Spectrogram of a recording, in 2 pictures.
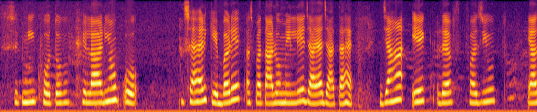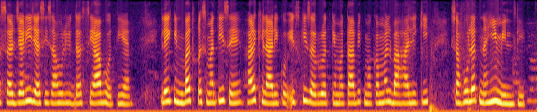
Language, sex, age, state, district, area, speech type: Urdu, female, 18-30, Bihar, Madhubani, urban, spontaneous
